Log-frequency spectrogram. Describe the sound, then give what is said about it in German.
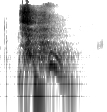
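A single sharp sneeze, fairly loud, with a bright explosive burst followed by a short trailing vocal tail, then quiet. “Gesundheit.”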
